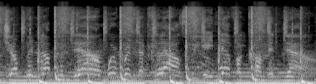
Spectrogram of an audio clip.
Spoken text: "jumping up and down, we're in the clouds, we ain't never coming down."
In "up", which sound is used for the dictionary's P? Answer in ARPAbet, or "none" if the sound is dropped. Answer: P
